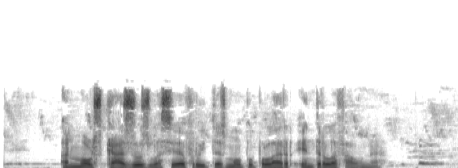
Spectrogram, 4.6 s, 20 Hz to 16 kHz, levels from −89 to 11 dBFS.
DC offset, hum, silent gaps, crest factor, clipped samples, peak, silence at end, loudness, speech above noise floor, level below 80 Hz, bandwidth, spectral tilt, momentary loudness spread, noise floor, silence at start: under 0.1%; none; none; 18 dB; under 0.1%; -2 dBFS; 0.25 s; -17 LUFS; 34 dB; -46 dBFS; 8.2 kHz; -4 dB/octave; 13 LU; -51 dBFS; 0.6 s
